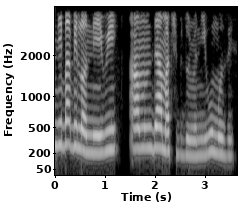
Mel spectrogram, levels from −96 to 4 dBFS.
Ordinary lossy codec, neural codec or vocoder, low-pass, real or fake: none; none; 3.6 kHz; real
